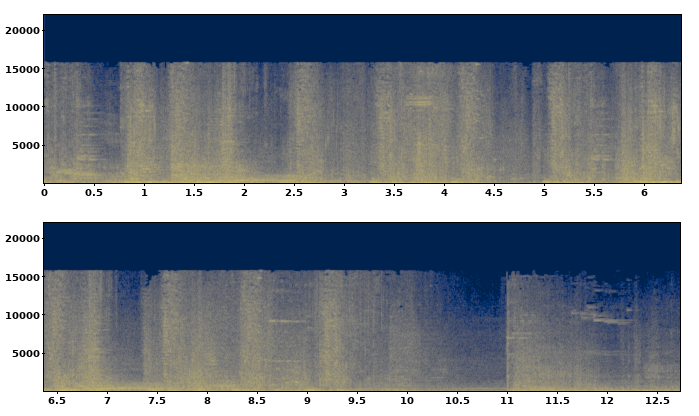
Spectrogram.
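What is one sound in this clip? Magical blasts and sharp hits crackle in a fast fight.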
